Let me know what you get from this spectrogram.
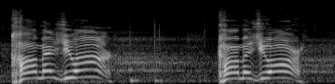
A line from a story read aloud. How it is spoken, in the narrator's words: shouted to him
